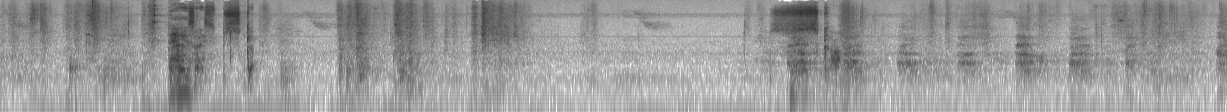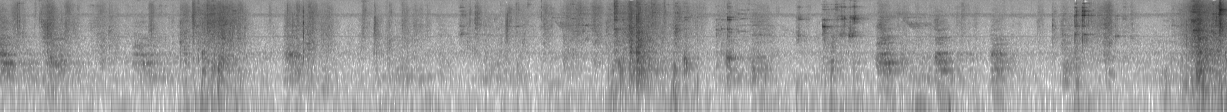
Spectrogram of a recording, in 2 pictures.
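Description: A dog's paws scrape and crunch on dry, gritty ground.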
